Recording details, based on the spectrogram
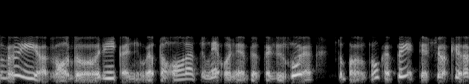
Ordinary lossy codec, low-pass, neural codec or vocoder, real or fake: Opus, 24 kbps; 3.6 kHz; autoencoder, 44.1 kHz, a latent of 192 numbers a frame, MeloTTS; fake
